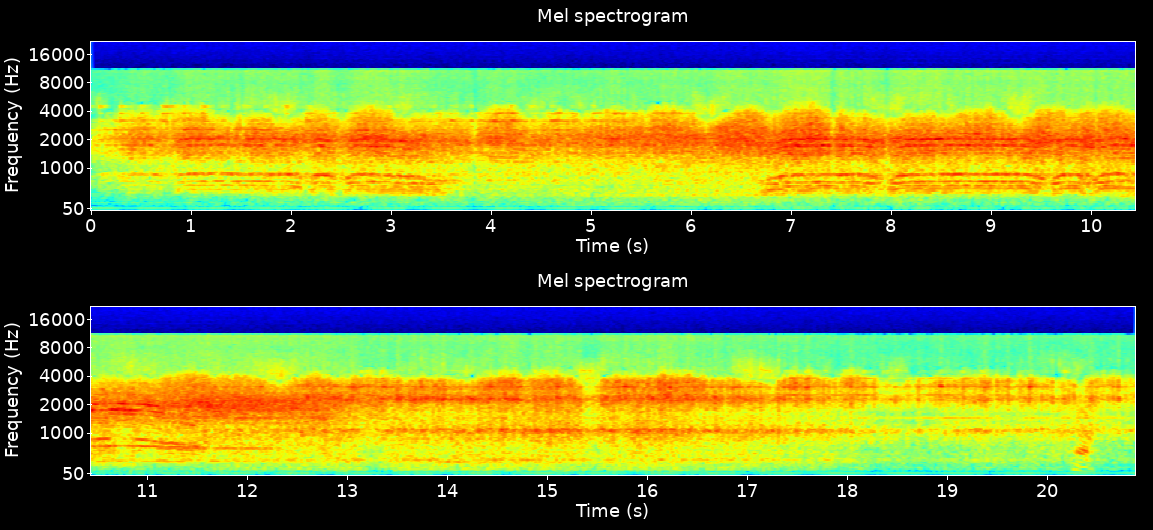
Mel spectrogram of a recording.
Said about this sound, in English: The train was coming closer. I could hear its bell ringing and the cry of its whistle.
